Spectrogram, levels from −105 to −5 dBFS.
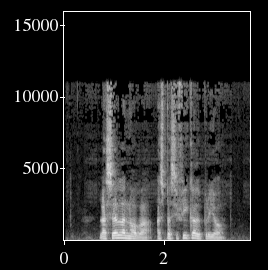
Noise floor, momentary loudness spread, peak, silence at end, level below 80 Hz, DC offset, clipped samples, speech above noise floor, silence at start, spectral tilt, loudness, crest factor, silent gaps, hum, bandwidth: -60 dBFS; 10 LU; -6 dBFS; 0.55 s; -60 dBFS; under 0.1%; under 0.1%; 37 dB; 0.7 s; -4 dB/octave; -23 LUFS; 18 dB; none; none; 11.5 kHz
